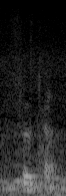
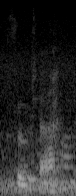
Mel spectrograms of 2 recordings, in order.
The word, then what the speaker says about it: futon: How did you used to say this word? Futon. Now you say Futon.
